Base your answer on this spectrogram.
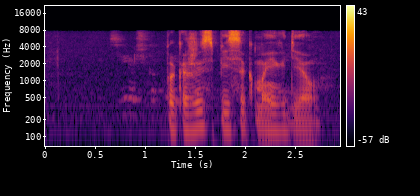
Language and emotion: Russian, neutral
